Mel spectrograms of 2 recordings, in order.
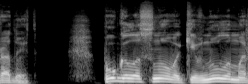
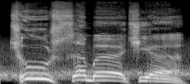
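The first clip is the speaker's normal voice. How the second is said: high, long-drawn roar; 9 semitones higher, much slower than usual. A narrator's reading. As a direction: roar it, stretching each word. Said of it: "проревел Хоул". (протяжный рёв)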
